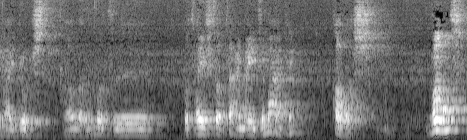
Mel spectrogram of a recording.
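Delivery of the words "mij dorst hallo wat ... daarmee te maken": much softer, lower puzzled aside; a soft, baffled aside to yourself; puzzled listener. Retold or imitated. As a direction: mutter it like a confused listener. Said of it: "Dan zou je zeggen".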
